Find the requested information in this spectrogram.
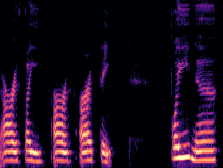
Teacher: Ta is heavy because it's a full mouth letter, which is also called musta'aliya letters.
